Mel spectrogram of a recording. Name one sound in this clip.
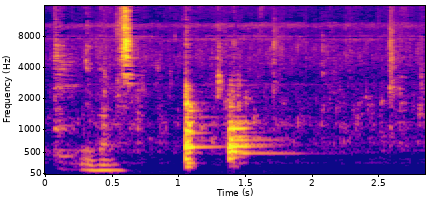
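A metal pot clanks and rings briefly.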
